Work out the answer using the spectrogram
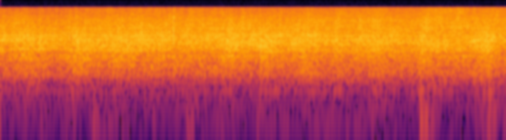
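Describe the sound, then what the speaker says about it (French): Minced beef frying in hot oil hisses loudly and steadily up close, with a few soft stirring knocks. "C'est parti, mon huile est bien chaude, je mets ma viande."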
